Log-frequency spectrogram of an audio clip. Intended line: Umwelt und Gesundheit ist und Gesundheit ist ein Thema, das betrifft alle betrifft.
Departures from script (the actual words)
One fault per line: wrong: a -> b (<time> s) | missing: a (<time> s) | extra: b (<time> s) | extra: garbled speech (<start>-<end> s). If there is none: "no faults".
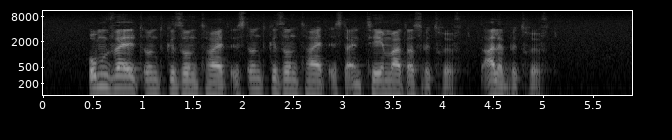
no faults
